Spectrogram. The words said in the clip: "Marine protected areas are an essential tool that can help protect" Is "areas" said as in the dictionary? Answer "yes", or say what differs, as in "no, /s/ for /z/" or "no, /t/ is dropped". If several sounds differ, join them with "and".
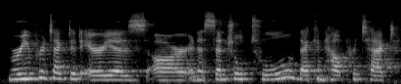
yes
